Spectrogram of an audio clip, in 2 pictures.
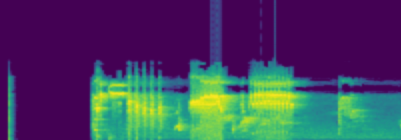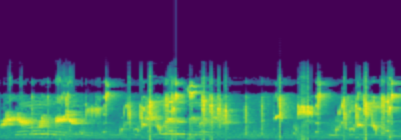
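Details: Golden-fronted leafbird singing: after a silent start, loud harsh bursts give way to a varied stream of high chirps, twitters and a few lower descending whistles.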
